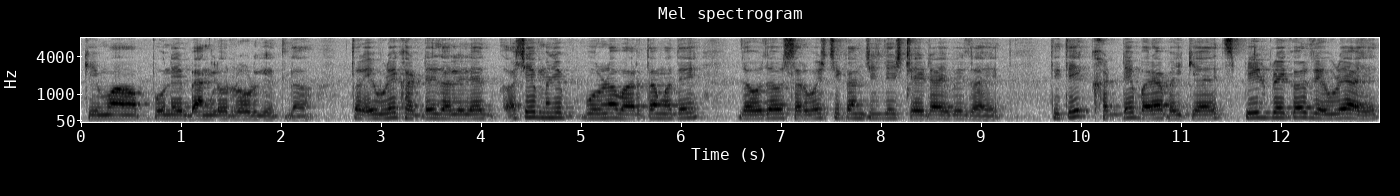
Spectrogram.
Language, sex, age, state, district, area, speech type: Marathi, male, 30-45, Maharashtra, Yavatmal, urban, spontaneous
